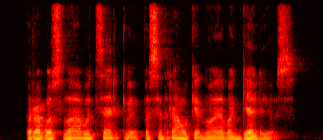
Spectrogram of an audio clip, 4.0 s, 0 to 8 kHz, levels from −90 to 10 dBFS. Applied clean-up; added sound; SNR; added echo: none; none; none; none.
